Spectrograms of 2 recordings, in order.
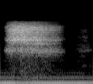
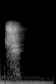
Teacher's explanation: The SH is a flow of air, shh. The CH, we stop the air, ch.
